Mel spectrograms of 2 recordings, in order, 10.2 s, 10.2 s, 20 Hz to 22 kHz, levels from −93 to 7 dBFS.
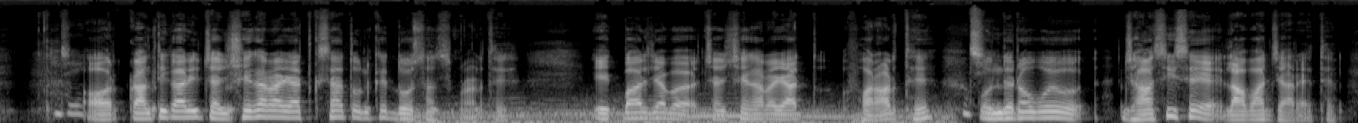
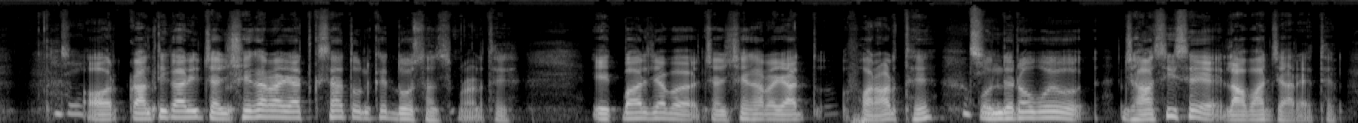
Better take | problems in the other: second | low rumble; faint; from 3 to 7 s; 20 dB below the speech

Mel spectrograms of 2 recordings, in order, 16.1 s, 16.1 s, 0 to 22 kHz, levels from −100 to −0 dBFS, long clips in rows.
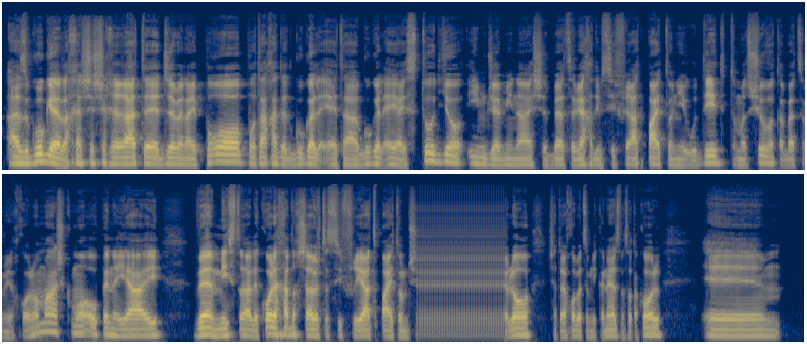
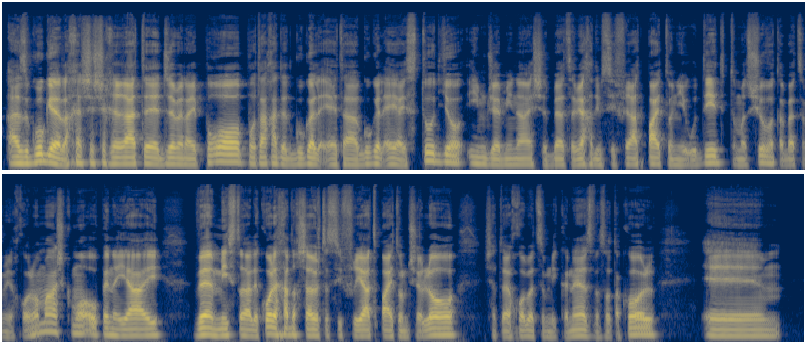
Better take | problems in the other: second | audio freezing; at 12 s for 1 s

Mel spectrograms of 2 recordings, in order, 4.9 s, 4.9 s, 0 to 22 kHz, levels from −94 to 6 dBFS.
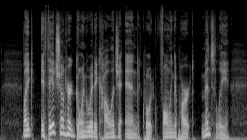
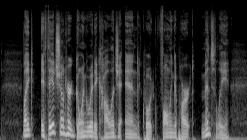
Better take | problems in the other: neither | none

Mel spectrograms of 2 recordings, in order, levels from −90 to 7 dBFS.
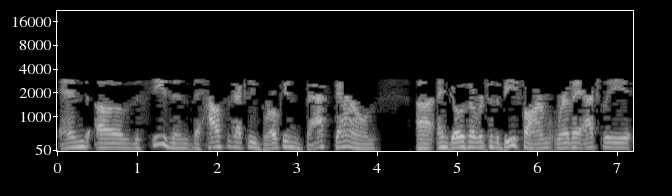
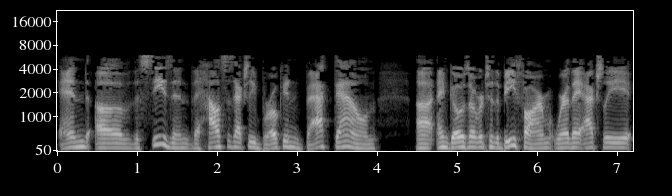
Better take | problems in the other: second | garbled, watery; badly; nothing above 3 kHz; slightly in the second

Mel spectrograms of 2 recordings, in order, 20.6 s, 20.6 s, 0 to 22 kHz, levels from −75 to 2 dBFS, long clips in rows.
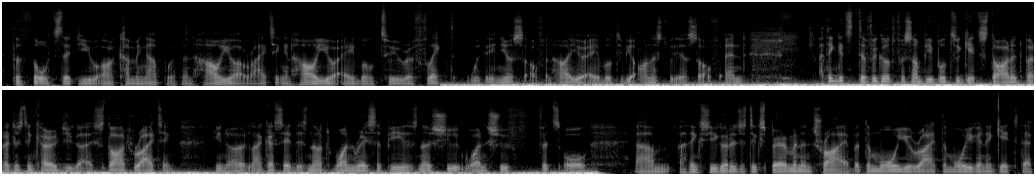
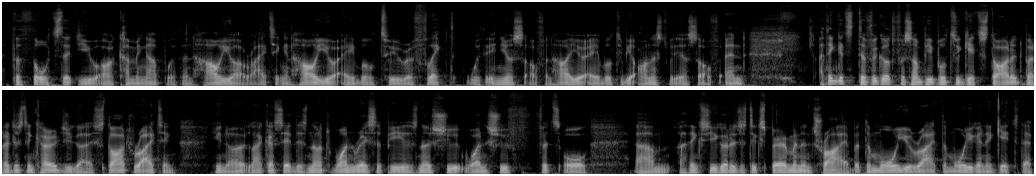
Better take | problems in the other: second | low rumble; noticeable; from 4.5 to 16 s; 15 dB below the speech

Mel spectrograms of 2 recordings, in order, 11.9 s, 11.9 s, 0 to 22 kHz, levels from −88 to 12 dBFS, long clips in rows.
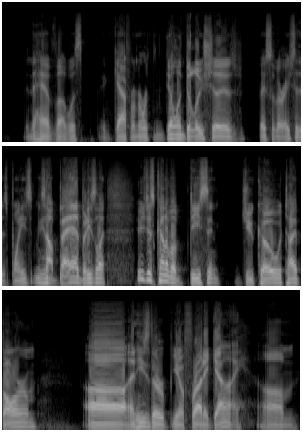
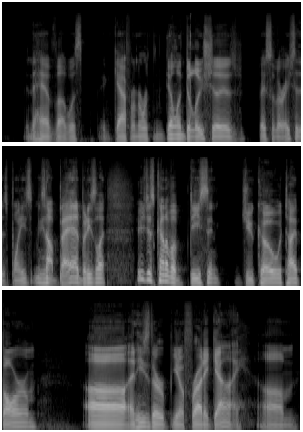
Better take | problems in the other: second | distortion; slight; 1.7% of the sound clipped

